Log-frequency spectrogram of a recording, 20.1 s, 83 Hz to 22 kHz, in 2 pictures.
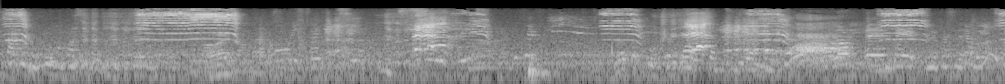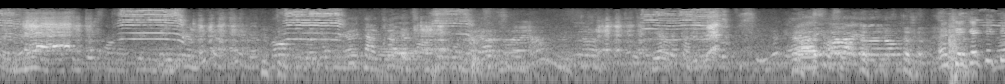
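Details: Goat giving birth to two kids in a sugar shack, Chalet du Ruisseau, St-Benoît, Quebec, Canada, filmed on an iPod Touch 4G; short harmonic bleats repeat every second or two beneath steady French conversation among people nearby.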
